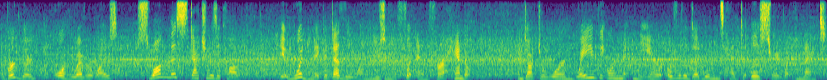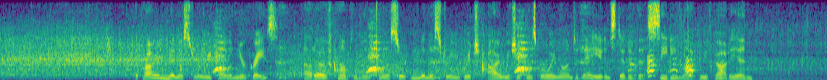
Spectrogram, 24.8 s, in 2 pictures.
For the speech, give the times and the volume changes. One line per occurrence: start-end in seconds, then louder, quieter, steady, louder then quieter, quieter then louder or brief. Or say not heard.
0.0-12.5 steady
14.4-23.8 steady.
